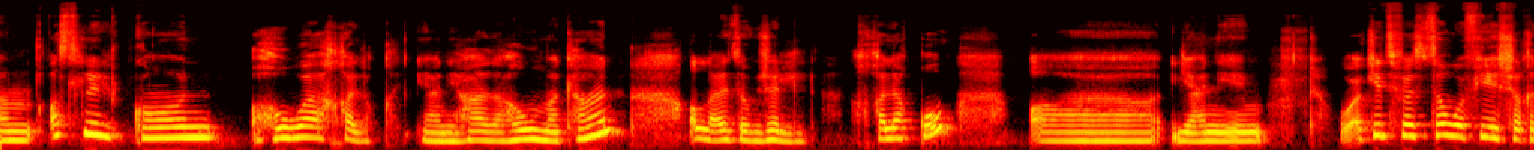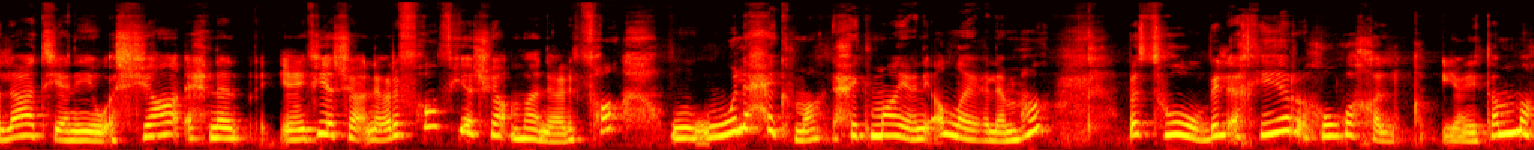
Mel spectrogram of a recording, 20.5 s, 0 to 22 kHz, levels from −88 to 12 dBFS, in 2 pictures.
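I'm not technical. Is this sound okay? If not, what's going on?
Yes, no faults heard.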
